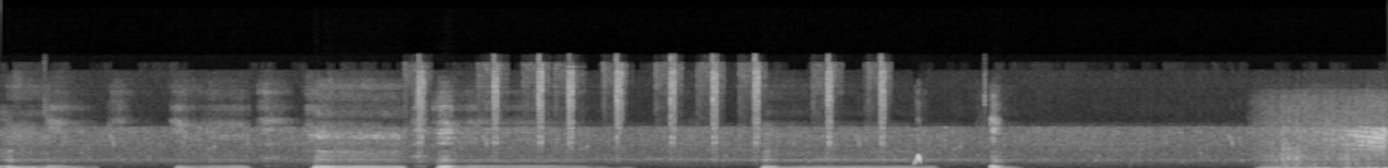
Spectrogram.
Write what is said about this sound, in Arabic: أيها الصغيران، يستحسن بنا الخروج من هنا والتوجه نحو الملجأ قبل أن تمطر. لقد بدأ المطر ينهمر، هيا بسرعة. هيا.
